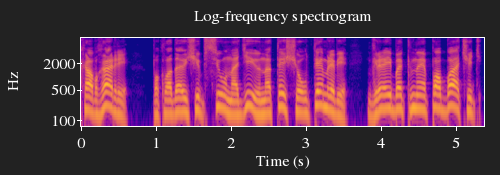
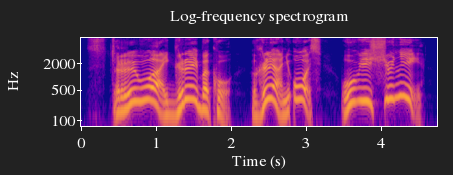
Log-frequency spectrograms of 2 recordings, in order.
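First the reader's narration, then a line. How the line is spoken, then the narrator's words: Exclaimed. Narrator (Ukrainian): Скабіор це вигукнув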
